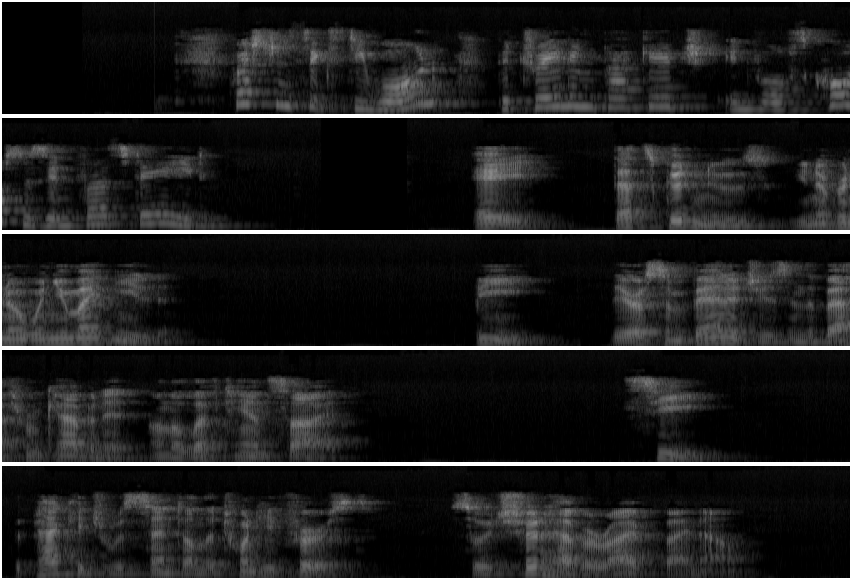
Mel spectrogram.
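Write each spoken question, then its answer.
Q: The training package involves courses in first aid.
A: A: That's good news. You never know when you might need it.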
